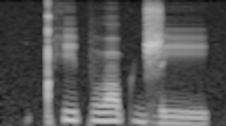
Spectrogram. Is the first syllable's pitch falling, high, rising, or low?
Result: high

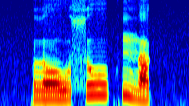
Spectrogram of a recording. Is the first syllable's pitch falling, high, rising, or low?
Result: low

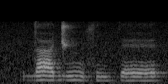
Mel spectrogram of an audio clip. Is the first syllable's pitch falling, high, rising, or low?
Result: high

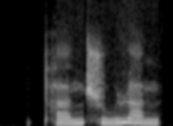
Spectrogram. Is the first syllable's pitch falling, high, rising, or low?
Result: rising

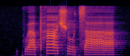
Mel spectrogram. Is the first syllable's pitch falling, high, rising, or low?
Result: low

